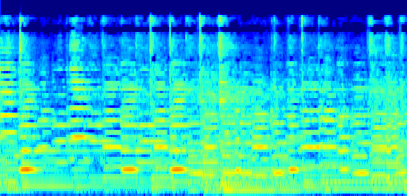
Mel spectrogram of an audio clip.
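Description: Fiddle and steel-string acoustic guitar playing an Irish jig in D: the fiddle carries the melody while the guitar strums chords underneath.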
